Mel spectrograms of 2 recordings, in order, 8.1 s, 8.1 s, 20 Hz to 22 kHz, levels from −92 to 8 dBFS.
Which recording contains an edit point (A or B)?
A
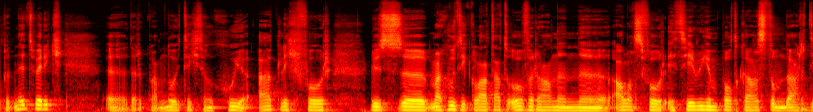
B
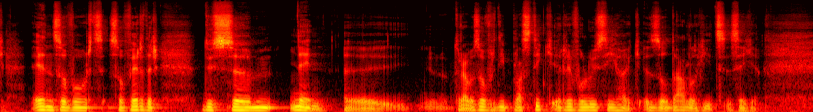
B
